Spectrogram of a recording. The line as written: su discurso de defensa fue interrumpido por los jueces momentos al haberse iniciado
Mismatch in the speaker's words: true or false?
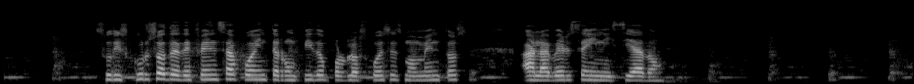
false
